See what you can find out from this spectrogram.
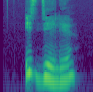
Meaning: article, product, (plural) goods, wares
- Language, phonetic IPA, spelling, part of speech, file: Russian, [ɪzʲˈdʲelʲɪje], изделие, noun, Ru-изделие.ogg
